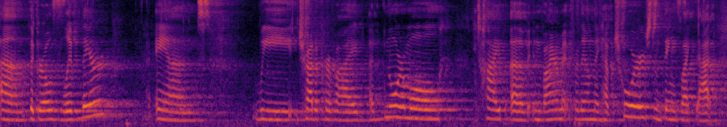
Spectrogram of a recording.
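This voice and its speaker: A woman's fairly high voice at a very slow pace with fairly even intonation, amid noticeable background noise and audible room echo. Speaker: director of a foster care program. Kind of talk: community talk.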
